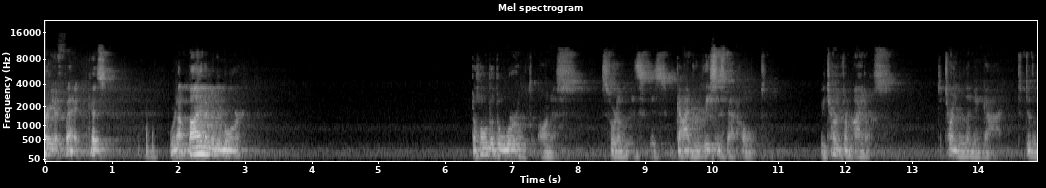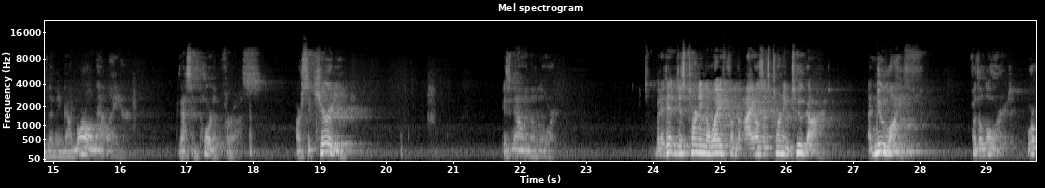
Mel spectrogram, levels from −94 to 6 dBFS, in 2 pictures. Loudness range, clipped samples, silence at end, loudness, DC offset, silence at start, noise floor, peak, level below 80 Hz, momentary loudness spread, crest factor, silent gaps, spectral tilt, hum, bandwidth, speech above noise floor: 16 LU; under 0.1%; 0 s; -26 LUFS; under 0.1%; 0 s; -67 dBFS; -6 dBFS; -70 dBFS; 23 LU; 22 dB; none; -6.5 dB/octave; none; 11 kHz; 41 dB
